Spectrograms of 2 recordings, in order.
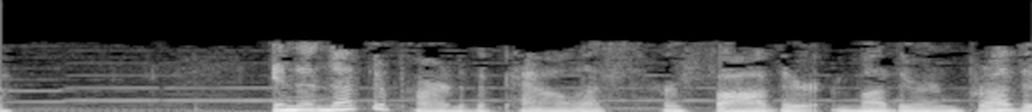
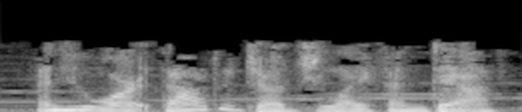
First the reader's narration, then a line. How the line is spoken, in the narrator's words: demanded the priest sternly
